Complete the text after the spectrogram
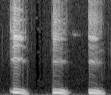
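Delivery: "E" as short repeated ee, lips spread; three separate smiling "E" sounds, pronounced ee; banana-smile E. Shown as a demonstration. Teacher drilling the banana smile, short ee repeats. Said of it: "here upcoming is the banana smile".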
